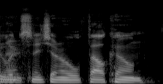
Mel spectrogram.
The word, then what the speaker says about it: Falcone: Yeah, well, when I was in the old country, that's how we pronounce it. – When they go for a little bit of the gabagool, maybe they put that emphasis on there. But here at the courthouse, he's just Falcone.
